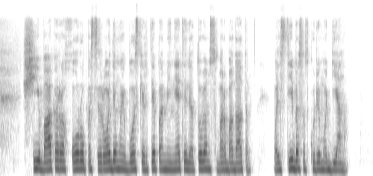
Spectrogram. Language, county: Lithuanian, Vilnius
